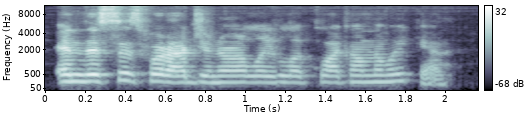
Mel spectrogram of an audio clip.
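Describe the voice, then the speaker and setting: A woman with a Southern US accent, co-hosting a casual podcast chat and talking in a relaxed, rambling way. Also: a little high, very fast. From American South. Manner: relaxed and chatty, slips into a formal Southern drawl for fun. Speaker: podcast co-host. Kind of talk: casual live-stream chat.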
